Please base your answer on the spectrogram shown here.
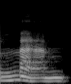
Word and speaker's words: ma'am: and I said to the queen now your majesty um no you called her ma'am you had to call her ma'am rhyming with Spam I said ma'am um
